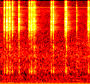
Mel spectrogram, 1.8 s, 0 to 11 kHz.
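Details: 1971 Soviet SB-1M/50 mechanical impulse counter being stepped toward 100 with 12 V impulses, one needle step per impulse. Quick bursts of light, crisp mechanical ticks, clean and even; normal counting operation.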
